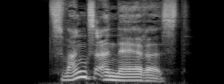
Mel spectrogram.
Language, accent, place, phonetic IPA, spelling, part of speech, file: German, Germany, Berlin, [ˈt͡svaŋsʔɛɐ̯ˌnɛːʁəst], zwangsernährest, verb, De-zwangsernährest.ogg
- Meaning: second-person singular subjunctive I of zwangsernähren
